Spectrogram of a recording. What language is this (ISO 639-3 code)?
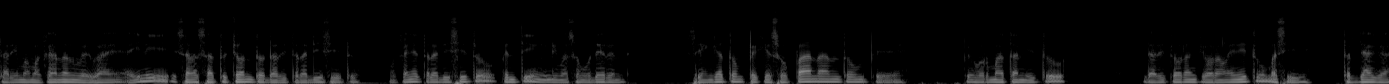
max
